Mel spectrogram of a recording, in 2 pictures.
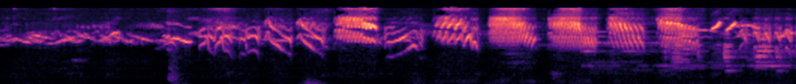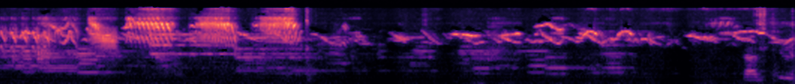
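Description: Caged towa-towa (lesser seed finch) singing in a whistling contest: fast, warbling runs of high whistled notes, nearly unbroken, with a short break about eight seconds in before the song picks up again.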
